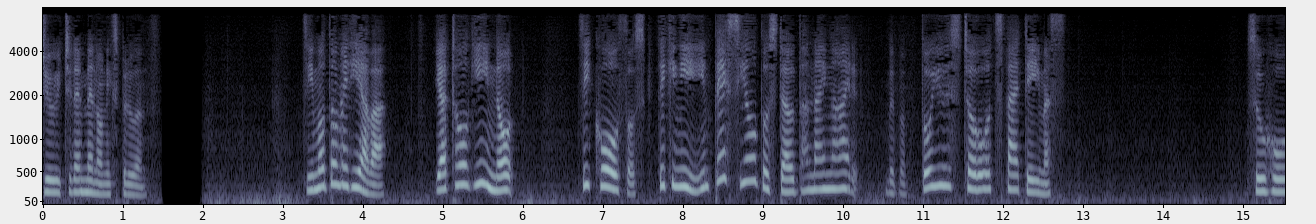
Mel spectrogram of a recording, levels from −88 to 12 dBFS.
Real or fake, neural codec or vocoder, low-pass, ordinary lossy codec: fake; codec, 16 kHz, 0.2 kbps, FocalCodec; 7.2 kHz; MP3, 32 kbps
